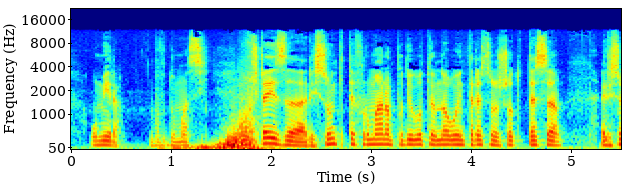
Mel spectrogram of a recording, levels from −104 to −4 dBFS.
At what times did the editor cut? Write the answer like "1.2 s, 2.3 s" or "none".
1.5 s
